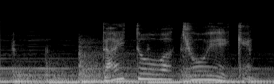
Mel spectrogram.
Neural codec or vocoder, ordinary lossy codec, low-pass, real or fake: none; AAC, 48 kbps; 7.2 kHz; real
